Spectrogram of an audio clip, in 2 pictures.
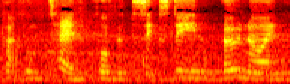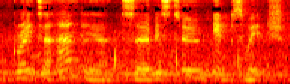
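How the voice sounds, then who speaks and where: A woman's voice: a little high, takes it slowly. A British woman giving formal, scripted train station announcements, setting out listed items piece by piece. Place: railway station public address. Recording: distant station loudspeaker, loud train noise.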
